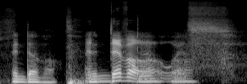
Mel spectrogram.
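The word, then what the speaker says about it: EndeavourOS: Das wäre einmal Garuda und Endeavor OS. Ich kann es nicht aussprechen. – Endeavor OS. – Endeavor, okay. Endeavor OS.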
